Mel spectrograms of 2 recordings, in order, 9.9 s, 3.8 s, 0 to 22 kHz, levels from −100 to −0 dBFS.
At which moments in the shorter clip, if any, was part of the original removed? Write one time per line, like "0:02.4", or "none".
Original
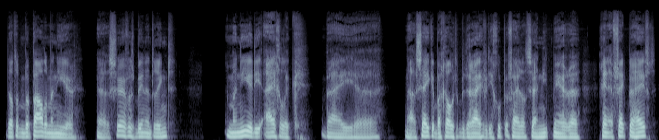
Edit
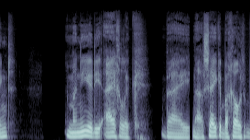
0:02.8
